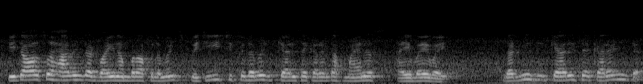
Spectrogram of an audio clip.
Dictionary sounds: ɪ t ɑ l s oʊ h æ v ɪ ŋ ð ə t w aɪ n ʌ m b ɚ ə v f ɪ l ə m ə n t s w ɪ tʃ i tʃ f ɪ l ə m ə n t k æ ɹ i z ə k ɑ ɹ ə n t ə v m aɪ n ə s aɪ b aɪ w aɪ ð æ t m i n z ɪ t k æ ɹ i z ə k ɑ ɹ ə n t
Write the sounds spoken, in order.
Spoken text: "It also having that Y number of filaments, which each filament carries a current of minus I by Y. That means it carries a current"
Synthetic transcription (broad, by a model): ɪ t ɑ l s oʊ h æ v ɪ ŋ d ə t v aɪ n ʌ m b ɚ ə v f ɪ l ə m ə n t s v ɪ tʃ i tʃ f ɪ l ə m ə n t k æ ɹ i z ə k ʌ ɹ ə n t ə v m aɪ n ə s aɪ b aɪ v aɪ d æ t m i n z ɪ t k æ ɹ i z ə k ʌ ɹ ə n t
